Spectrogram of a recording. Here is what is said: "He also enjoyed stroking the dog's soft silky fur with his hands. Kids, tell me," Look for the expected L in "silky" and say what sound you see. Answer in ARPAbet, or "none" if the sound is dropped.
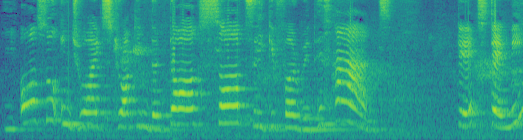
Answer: none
